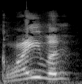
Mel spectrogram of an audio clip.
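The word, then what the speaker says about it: Glavine: I believe it's pronounced Glavin.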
